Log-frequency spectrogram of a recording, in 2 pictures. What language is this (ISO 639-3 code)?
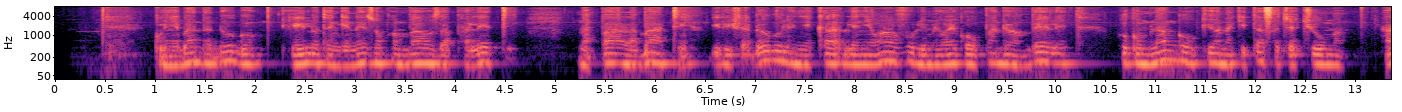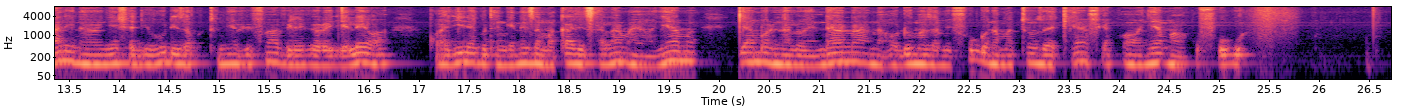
swa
